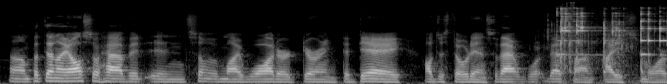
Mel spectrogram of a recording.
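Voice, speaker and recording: There's a little hiss or hum behind this mid-range male voice. He's a health vlogger in his late fifties (his 50s), speaking to camera in a chatty, rambling way, full of fillers and false starts.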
